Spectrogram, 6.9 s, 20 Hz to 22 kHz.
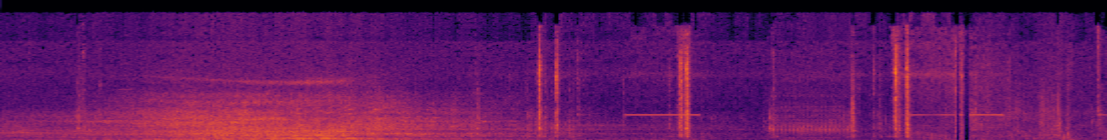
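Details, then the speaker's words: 2011 Toyota Corolla 1.8L with a crank-no-start complaint, cranking with starting fluid sprayed into the intake tube; laboured cranking about three and a half turns a second that sags and fades without catching; slow crank from a weak battery. "okay the battery is weak let me see if my battery charger"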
